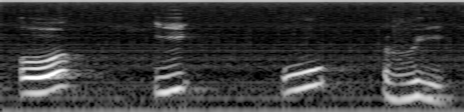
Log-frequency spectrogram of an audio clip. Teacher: जैसे कि अ, इ, उ, री, ये जो स्वर हैं ये हमारे ह्रस्व या लघु स्वर में आते हैं, क्योंकि इन्हें बोलने में बहुत ही कम समय लगता है, या कह लीजिए केवल एक मात्रा का समय लगता है।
